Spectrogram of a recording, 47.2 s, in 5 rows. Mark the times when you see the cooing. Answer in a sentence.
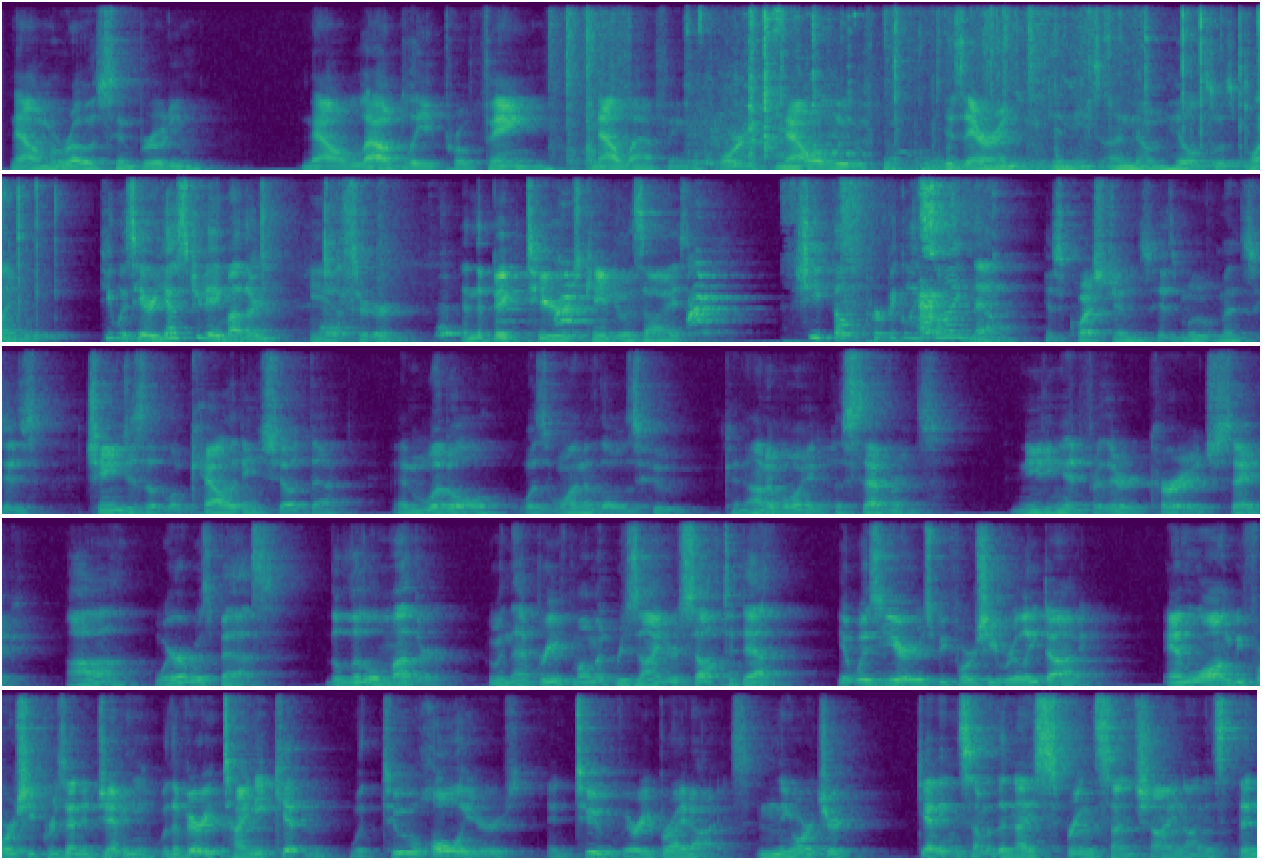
You can hear the cooing from 4.1 to 9.9 s.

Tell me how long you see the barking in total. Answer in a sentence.
The barking can be heard for 6 seconds in total.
